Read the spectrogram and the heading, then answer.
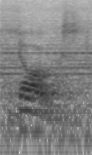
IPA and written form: dɒgz (dogs)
